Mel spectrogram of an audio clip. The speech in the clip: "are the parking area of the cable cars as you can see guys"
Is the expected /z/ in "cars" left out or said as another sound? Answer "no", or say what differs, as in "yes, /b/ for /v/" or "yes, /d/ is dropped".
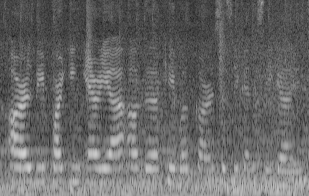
yes, /s/ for /z/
